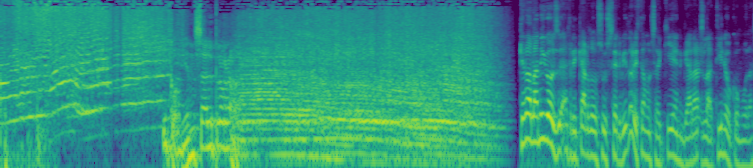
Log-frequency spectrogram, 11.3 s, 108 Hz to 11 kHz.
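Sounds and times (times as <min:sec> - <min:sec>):
car engine revving as the car accelerates away in first gear: 0:00.0 - 0:07.8
speech: 0:02.4 - 0:04.6, 0:07.8 - 0:11.2.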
